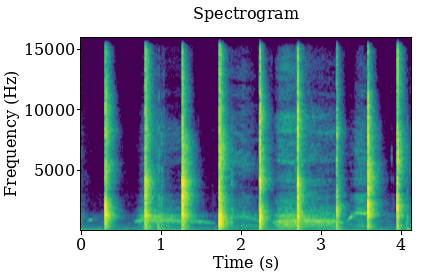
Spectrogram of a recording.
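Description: A man clapping his hands in excitement: about nine sharp claps, roughly two a second.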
